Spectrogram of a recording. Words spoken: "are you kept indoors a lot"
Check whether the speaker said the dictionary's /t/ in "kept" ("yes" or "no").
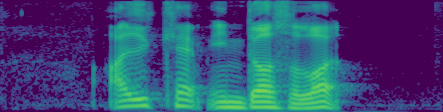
no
